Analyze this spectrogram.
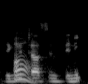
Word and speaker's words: Dignitas Infinita: How am I doing on my Latin pronunciation? Is it just horrible to your ears? Oh, you did it exactly right. Dignitas Infinita. It's perfect. You did it. You pronounced it perfectly.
